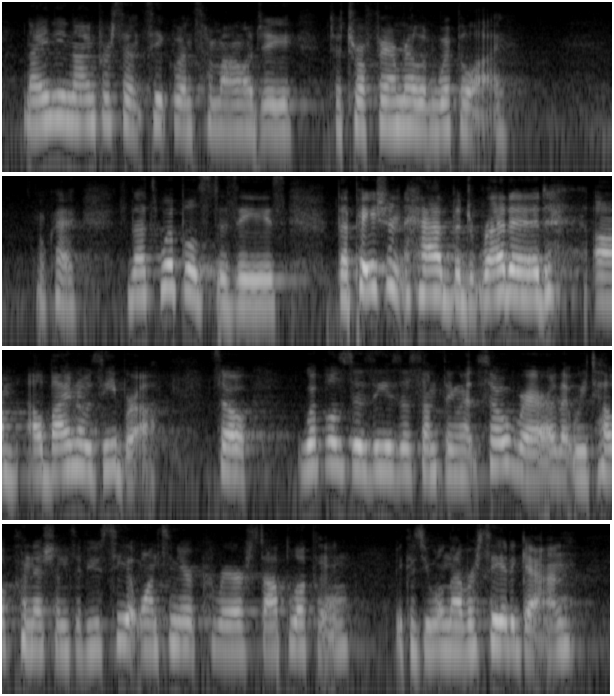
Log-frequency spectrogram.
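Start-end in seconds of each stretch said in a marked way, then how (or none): none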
